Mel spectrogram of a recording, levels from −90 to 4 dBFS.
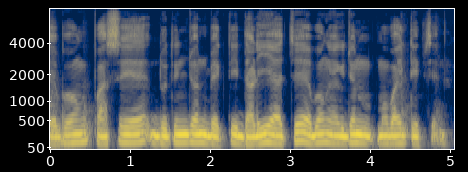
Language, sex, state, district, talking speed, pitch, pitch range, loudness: Bengali, male, Assam, Hailakandi, 130 wpm, 125 Hz, 110-130 Hz, -11 LUFS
